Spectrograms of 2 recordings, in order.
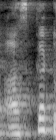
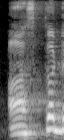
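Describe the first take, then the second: First: आस्कट said with a final t sound, slowly; right pronunciation. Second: आस्कड said with a hard final d, as it is spelt; teacher voicing the wrong आस्कड, ending on d; wrong pronunciation. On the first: Teacher shows students the correct आस्कट, ending on t. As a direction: give आस्कट with a crisp final t. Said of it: "आस्कट होता है". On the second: शिक्षक छात्रों को गलत उच्चारण दिखाते हुए, आस्कड, अंत में ड. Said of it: "आस्कड नहीं होता है". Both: Shown as a demonstration.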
